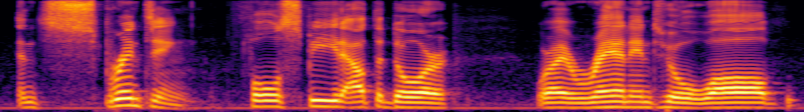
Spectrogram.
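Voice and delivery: normal talking voice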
